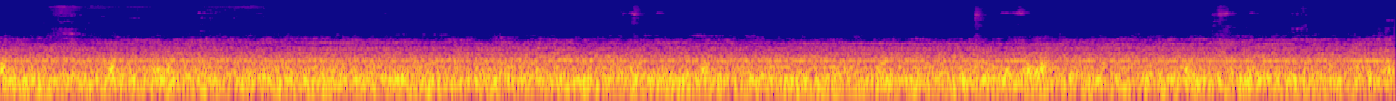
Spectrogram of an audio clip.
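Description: Running noise of an electric passenger train heard from inside the carriage: a steady rumble with a faint steady hum and a few light clicks.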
